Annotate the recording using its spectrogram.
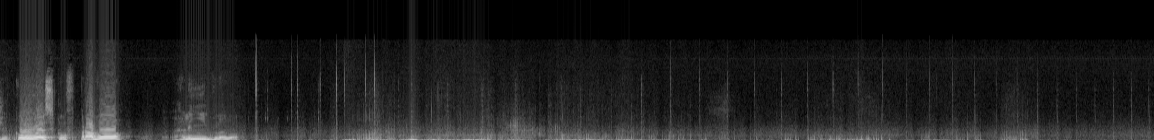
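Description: A man speaks loudly with animation nearby, then talks more quietly.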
